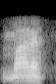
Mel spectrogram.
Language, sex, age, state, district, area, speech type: Manipuri, male, 30-45, Manipur, Churachandpur, rural, conversation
